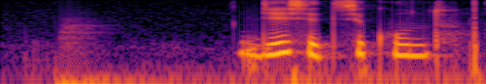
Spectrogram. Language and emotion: Russian, neutral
